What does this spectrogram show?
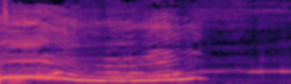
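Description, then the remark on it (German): A whistled imitation of an American police siren: one loud, rich tone that swoops up, dips low, and climbs again, then levels into a steadier, fainter high note. “Ich habe mich an wie so, Amer ich hab mich so an wie amerikanische Polizei.”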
